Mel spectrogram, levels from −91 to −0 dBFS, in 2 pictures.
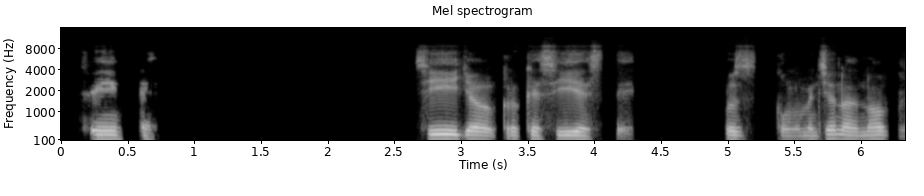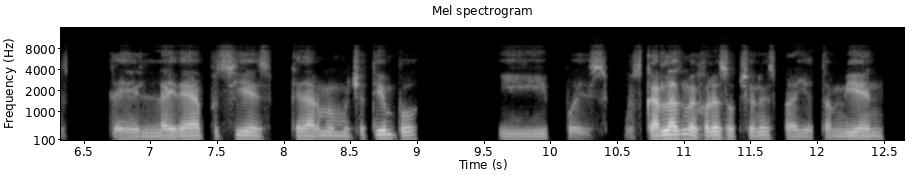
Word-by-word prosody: Sí, 125 -1 +2
pues. - - -6 2.0
Sí, 135 0 +5
yo 120 -3 +2
creo 120 - -4
que 120 +2 -2
sí, 120 +2 +1
este, 110 -2 -5 0.7
pues, 120 -2 -3
como 110 0 -8
mencionas, 120 +2 -1
¿no? 120 +2 0
Pues, - - -18 0.3
eh, 110 -1 -3
la 105 +2 -1
idea, 115 +1 +3
pues, 120 - -10
sí 125 -1 +1
es 115 -2 0 0.2
quedarme 115 +1 0
mucho 115 -1 -4
tiempo 130 -1 +1 0.6
y, 100 0 -7
pues, 90 -2 -5
buscar 100 +5 +3
las 130 +1 +9
mejores 120 -2 +4
opciones 115 +2 -2
para 105 -1 -4
yo 100 - -5
también, 110 +1 -1
115 Hz, 145 wpm, -23 LUFS, 110-125 Hz, 2.0 s, las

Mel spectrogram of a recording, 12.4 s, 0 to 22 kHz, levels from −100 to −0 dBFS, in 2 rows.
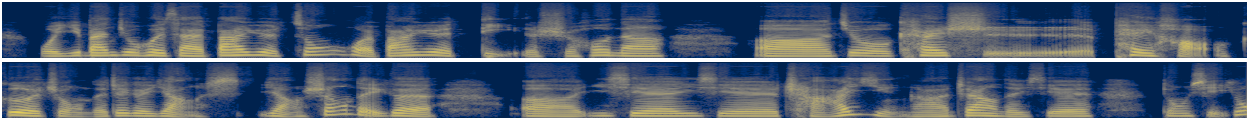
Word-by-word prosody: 我 155 -1 0
一 185 +6 -2
般 195 -1 +5
就 210 0 0
会 200 -1 +3
在 175 -3 +3
八 200 +6 +5
月 215 -3 +1
中 245 +8 -4
或 220 - +3
八 185 +3 +2
月 215 -4 +1
底 160 -2 -8
的 140 - -9
时 155 +1 -6
候 205 +7 -1
呢， 170 -3 +1 0.4
呃， 155 -1 +4
就 170 -1 0
开 195 +3 +2
始， 395 - -5
配 210 -4 +2
好 155 -2 -1
各 205 -5 +6
种 155 -4 -5
的 140 - -6
这 185 +5 -1
个 170 -2 +2
养 155 -3 -1
生 - - -5
养 165 -5 -3
生 245 - 0
的 - - +2
一 - - 0
个， 160 -8 +3 0.4
呃， 145 -2 0
一 175 +5 -9
些 170 -2 +2
一 - - -5
些 160 -2 0
茶 155 +7 0
饮 215 - -4
啊， 140 +1 -3
这 175 +7 +2
样 185 -3 +3
的 135 -3 -5
一 - - -11
些 150 +2 -2 0.3
东 170 -1 -6
西。 170 - +1
因 255 - -1
170 Hz, 245 characters per minute, -24 LUFS, 155-200 Hz, 0.4 s, 各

